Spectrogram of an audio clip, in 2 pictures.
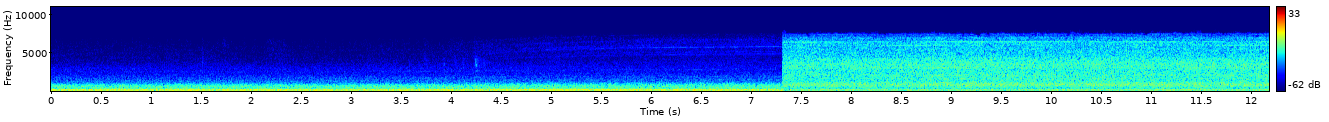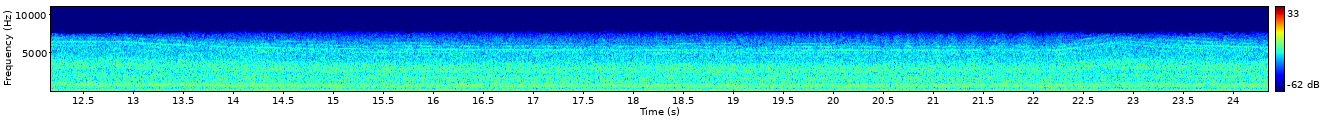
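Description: A simulated airliner jet engine hums while taxiing in a flight simulator game, a steady, even whine and rumble that jumps louder about seven seconds in and then holds level and close, with no speech.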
